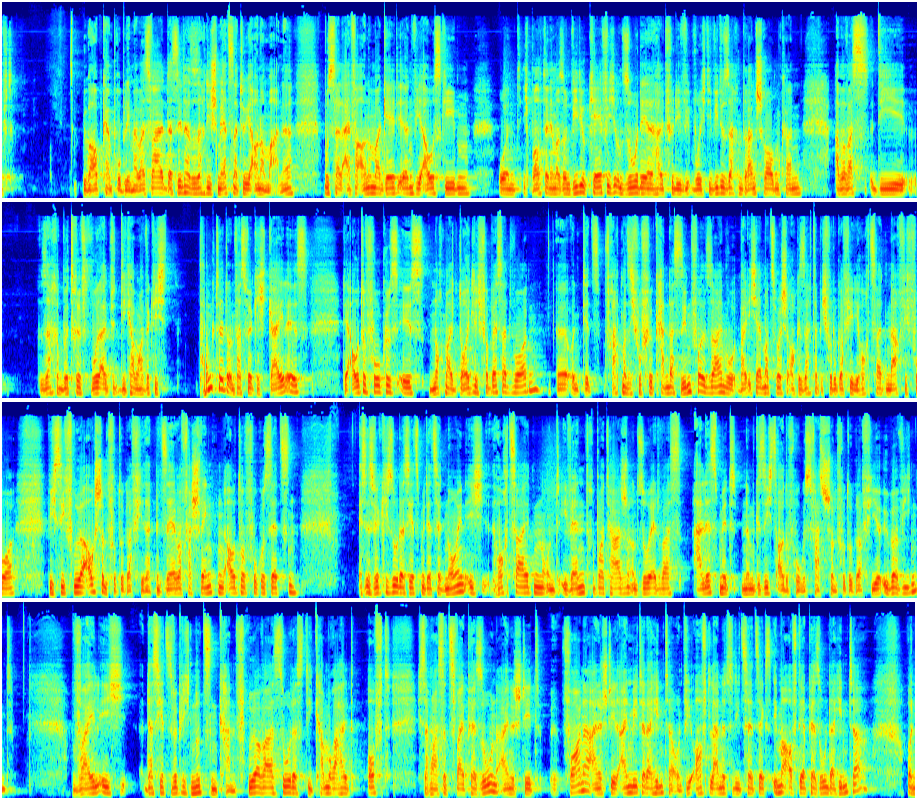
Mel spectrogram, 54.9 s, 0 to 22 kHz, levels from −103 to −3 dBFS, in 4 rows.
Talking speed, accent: 190 wpm, German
